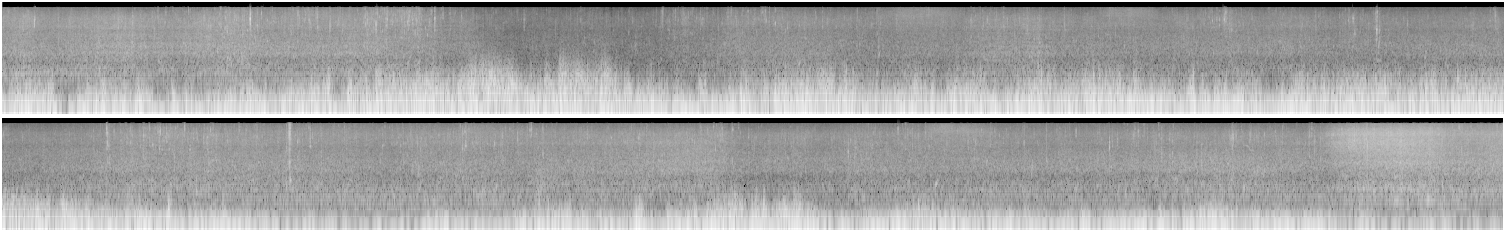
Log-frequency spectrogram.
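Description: Wind buffeting the microphone in gusts, a heavy low rumble, over small sea waves washing against shoreline rocks.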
